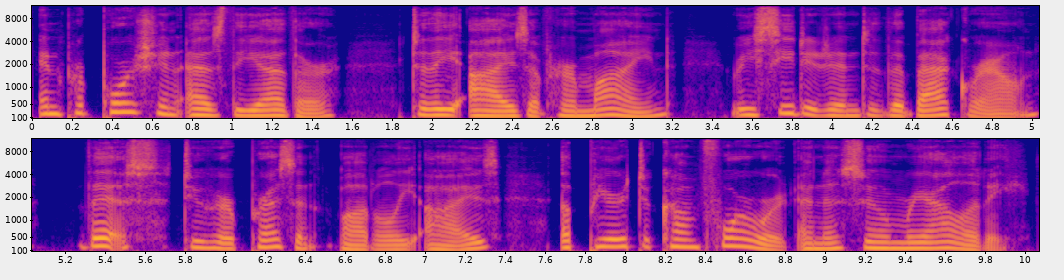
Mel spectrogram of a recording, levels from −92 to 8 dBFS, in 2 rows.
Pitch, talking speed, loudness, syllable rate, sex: 170 Hz, 165 wpm, -18 LUFS, 5.1 syllables/s, female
